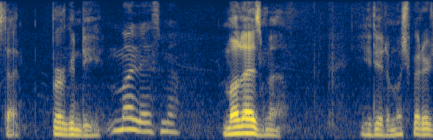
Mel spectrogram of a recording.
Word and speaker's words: Molesme: How would you pronounce that? Burgundy. Molesme.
